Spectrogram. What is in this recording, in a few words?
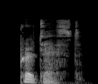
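"protest", British English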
